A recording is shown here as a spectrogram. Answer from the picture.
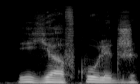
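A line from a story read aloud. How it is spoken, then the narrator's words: Quiet, agitated. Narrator (Russian): тихо с волнением промолвил я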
